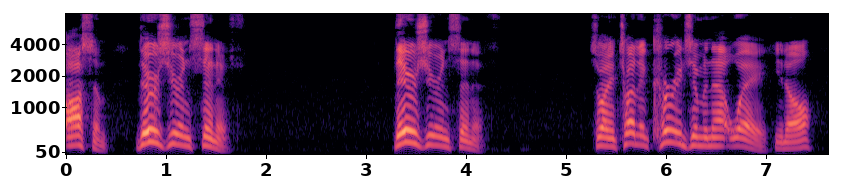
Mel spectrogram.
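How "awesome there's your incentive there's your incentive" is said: normal talking voice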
